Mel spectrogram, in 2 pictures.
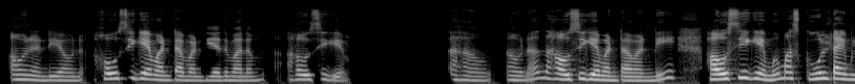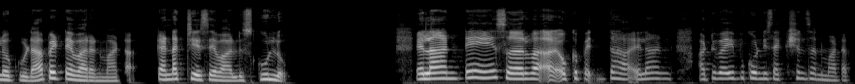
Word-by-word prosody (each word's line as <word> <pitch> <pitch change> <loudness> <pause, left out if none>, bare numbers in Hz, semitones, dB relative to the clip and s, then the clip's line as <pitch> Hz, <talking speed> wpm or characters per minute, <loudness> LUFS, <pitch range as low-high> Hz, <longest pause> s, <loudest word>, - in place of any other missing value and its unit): అవునండి. 205 -4 -4
అవును. 180 0 -8 0.2
Housie 270 +2 0
game 240 -4 +4
అంటామండి 190 -2 -4
అది 190 +1 -6
మనం. 185 0 -5 0.4
Housie 225 +1 -1
game. 180 - -7 1.1
ఆహా! 205 -2 -6 0.4
అవునా! 195 +4 -5 0.2
హౌసీ 235 +2 +3
గేమ్ 215 -3 +5
అంటామండి. 185 +1 -2 0.5
హౌసీ 255 +6 +7
గేమ్ 225 -5 +3
మా 285 - +2
స్కూలు 265 +3 +1
టైంలో 230 -5 +4
కూడా 180 0 +1
పెట్టేవారన్నమాట. 180 -11 +1 0.4
కండక్ట్ 245 +2 +2
చేసేవాళ్ళు 190 -5 0
స్కూల్లో. 235 -6 0 1.4
ఎలా 260 +1 +9
అంటే! 275 +3 -1 0.3
సారు 255 -2 +4
వాళ్ళు 255 - +2
ఒక 265 - -7
పెద్ద 250 +3 -10 0.3
ఎలా 260 +2 -7 0.5
అటువైపు 270 +2 -4
కొన్ని 260 -2 -2
సెక్షన్స్ 265 +2 -8
అన్నమాట. 195 -4 -12
230 Hz, 125 wpm, -22 LUFS, 190-255 Hz, 1.4 s, ఎలా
